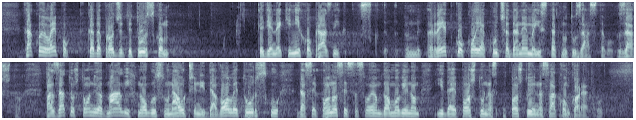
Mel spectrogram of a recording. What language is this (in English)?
Serbian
